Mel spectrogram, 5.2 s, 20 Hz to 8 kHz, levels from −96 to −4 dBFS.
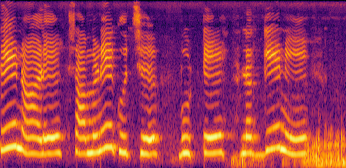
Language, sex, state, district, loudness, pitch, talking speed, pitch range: Punjabi, female, Punjab, Pathankot, -12 LUFS, 290 Hz, 80 wpm, 280-310 Hz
